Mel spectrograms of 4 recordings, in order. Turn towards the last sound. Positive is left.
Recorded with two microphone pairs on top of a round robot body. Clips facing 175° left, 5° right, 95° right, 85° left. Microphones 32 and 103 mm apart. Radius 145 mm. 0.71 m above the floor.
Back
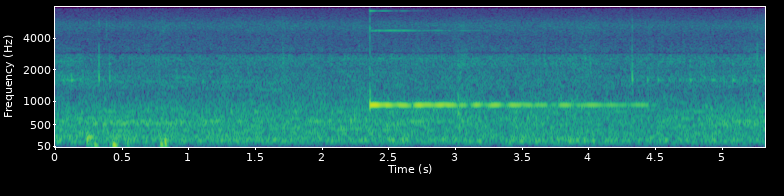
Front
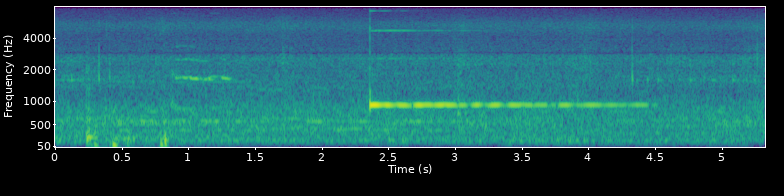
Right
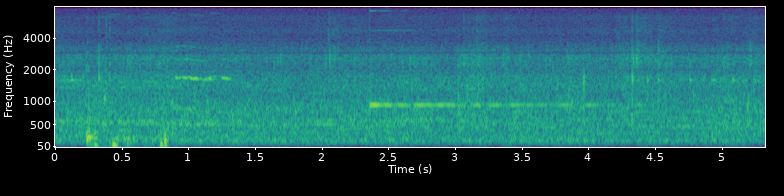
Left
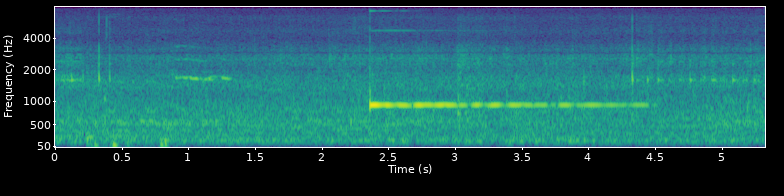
turn(degrees=75)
